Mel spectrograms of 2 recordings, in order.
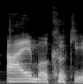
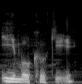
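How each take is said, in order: First: The first vowel sounds like 'eye'. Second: The first vowel sounds like 'eh'. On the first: The speaker calls it wrong. "I didn't write I in there" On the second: The speaker calls it right. "He he actually pronounced it correctly"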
